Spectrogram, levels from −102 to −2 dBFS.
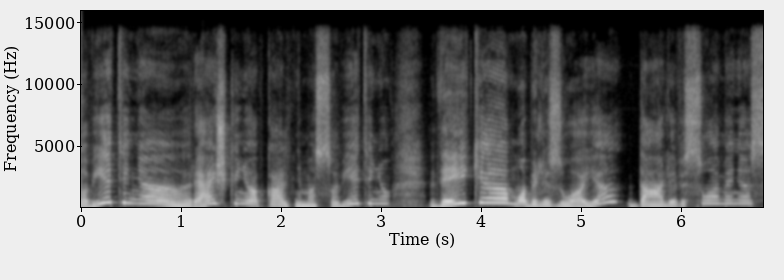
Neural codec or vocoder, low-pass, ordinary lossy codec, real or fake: none; 14.4 kHz; AAC, 96 kbps; real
